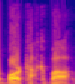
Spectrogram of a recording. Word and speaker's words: Bar Kokhba: It's called the Bar Kokhba Revolt.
